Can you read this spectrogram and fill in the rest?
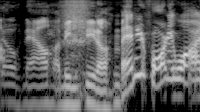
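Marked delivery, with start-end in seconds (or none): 1.1-2.0 very high-pitched voice. Imitating how his mother would talk about it now: imitating his mother. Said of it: "Spot on impression".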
